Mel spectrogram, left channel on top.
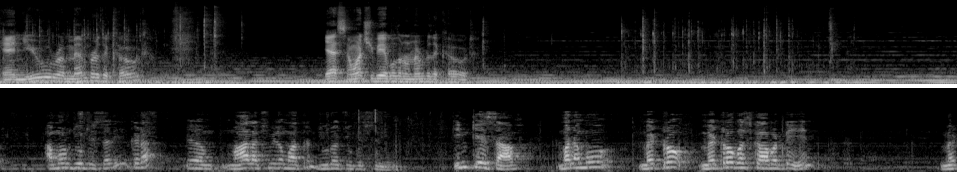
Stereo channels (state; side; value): different; both; correlation 0.00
